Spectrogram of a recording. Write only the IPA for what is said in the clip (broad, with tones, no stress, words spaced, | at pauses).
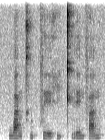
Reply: wa˨˩ŋkʰɯ˨˩k̚feː˩˦hi˨˩ʔ kʰre˧nfa˦˥n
